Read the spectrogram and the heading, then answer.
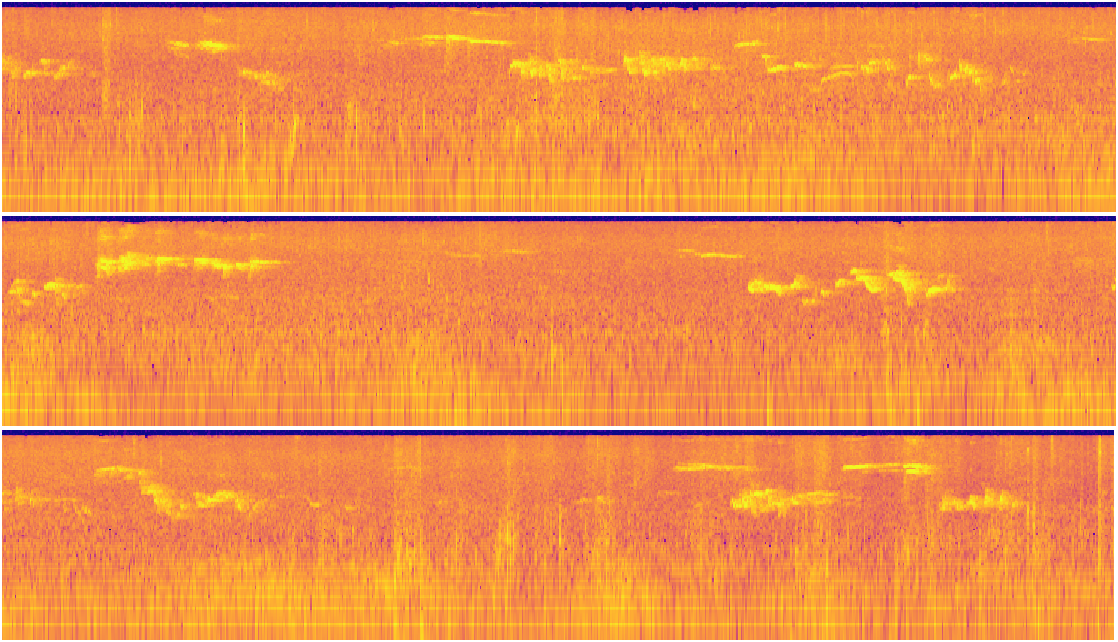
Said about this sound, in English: wanted to pause there and let you enjoy the uh, the bird song and the, the stream. Yes. Very, uh, very, very good. Nice for us to see some uh, water in the stream because it's, it's been, been, a bit very, dry, isn't it?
